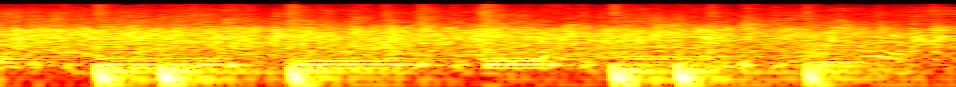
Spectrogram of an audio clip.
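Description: Loud studio audience applause on a Hindi quiz show, dense clapping throughout, with rhythmic low thumps of music or drums pulsing underneath.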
